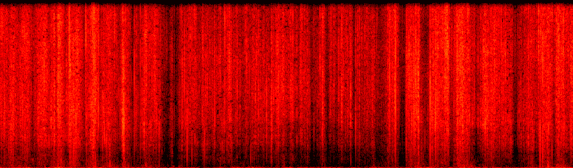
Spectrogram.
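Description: A solid pink bar of soap held in the hand is rubbed with a white cloth, making a continuous dry, scratchy rustle and crinkling. Bright, broadband friction bursts pulse with each stroke over a low rumble.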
